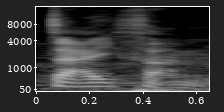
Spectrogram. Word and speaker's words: Tython: Eh, en el planeta Tithon, que Tython, Tython, así se pronuncia, Tython.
